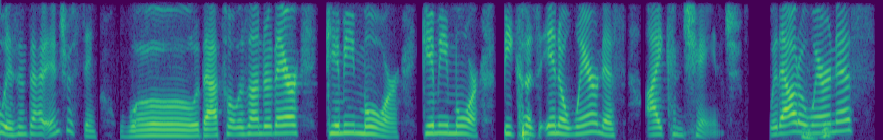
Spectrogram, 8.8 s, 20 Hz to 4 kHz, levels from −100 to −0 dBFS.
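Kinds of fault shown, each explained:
Comfort noise in place of the background: the sender likely halted transmission in a detected pause, leaving the receiver to synthesise filler, so for 140 ms from 7.56 s, just after "awareness I can change", the real background becomes flat, featureless noise about 26 dB quieter.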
